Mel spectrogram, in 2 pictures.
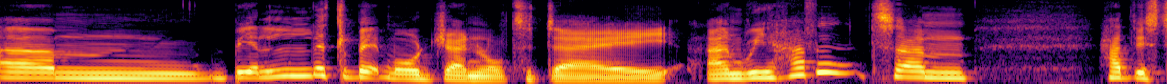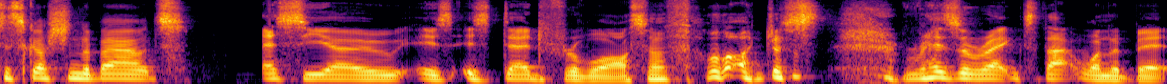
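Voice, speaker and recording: On a very clean recording with a silent background, a man with a British accent speaks at a fairly high pitch with very wide pitch swings. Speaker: podcast host. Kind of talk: interview.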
